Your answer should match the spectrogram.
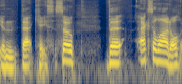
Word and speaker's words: axolotl: So the word axolotl, what we call axolotl, is actually axolotl, even though it's spelled the exact same way. In the Nahuatl language, A-T-L is pronounced lut, and X is very often pronounced sho. It can also be pronounced wa.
